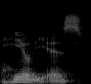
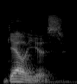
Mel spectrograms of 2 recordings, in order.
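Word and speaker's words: Гелиос: of the lens here it's clearly not Helius this is Russian this is Cyrillic and I was corrected by a bunch of russian-speaking people that the actual pronunciation of the name of the lenses galius hence galius and what else did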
